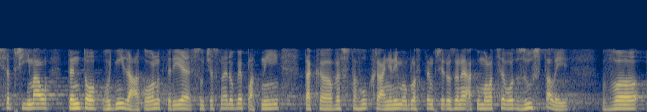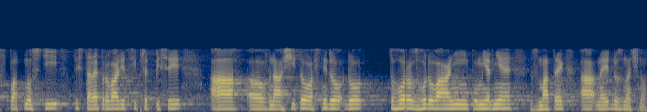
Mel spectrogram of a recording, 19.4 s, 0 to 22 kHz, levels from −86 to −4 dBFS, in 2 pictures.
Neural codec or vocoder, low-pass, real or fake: none; 3.6 kHz; real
